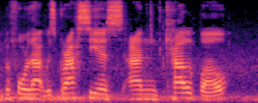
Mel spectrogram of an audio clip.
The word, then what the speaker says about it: calvo: Considering the only other word I knew before that was gracias and calvo. Is it calvo? Calvo, yeah. Oh, calvo. Calvo. With a V.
